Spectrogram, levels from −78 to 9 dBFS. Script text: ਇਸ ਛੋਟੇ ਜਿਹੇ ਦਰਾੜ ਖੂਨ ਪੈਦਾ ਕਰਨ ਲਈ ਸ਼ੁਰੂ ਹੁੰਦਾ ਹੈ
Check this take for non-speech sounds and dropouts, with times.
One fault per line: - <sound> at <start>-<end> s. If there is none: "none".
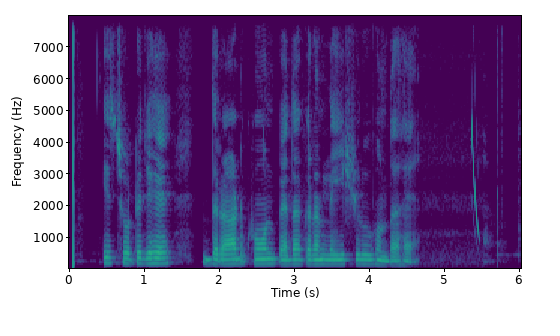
- chirp at 5.4-5.5 s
